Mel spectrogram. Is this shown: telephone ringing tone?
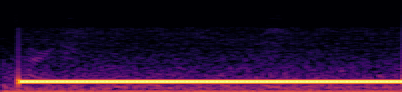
yes

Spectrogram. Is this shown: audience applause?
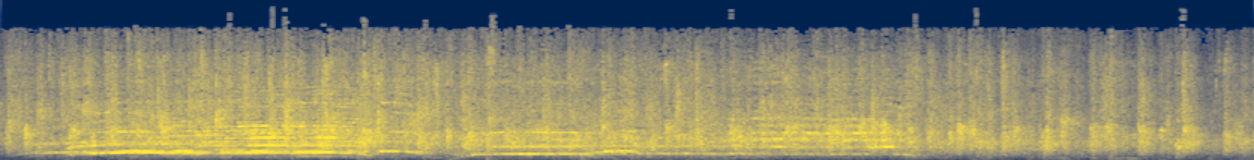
yes

